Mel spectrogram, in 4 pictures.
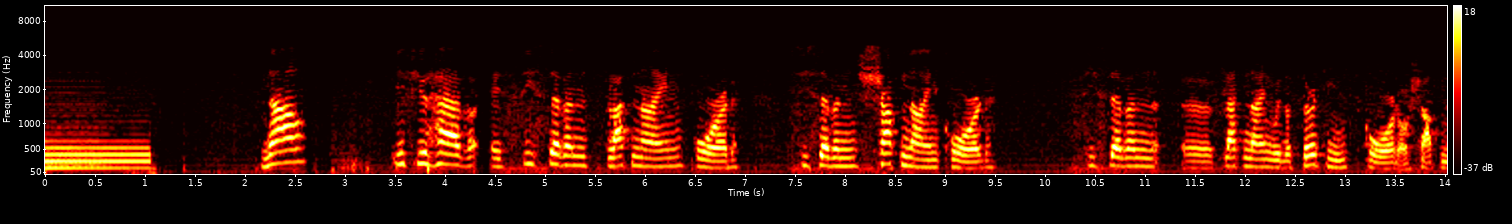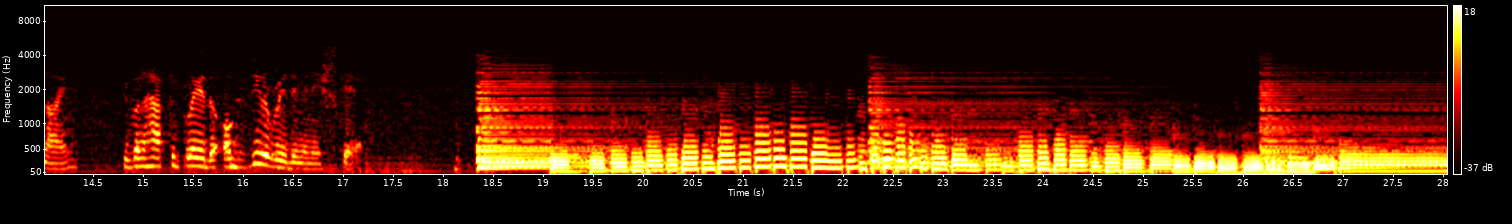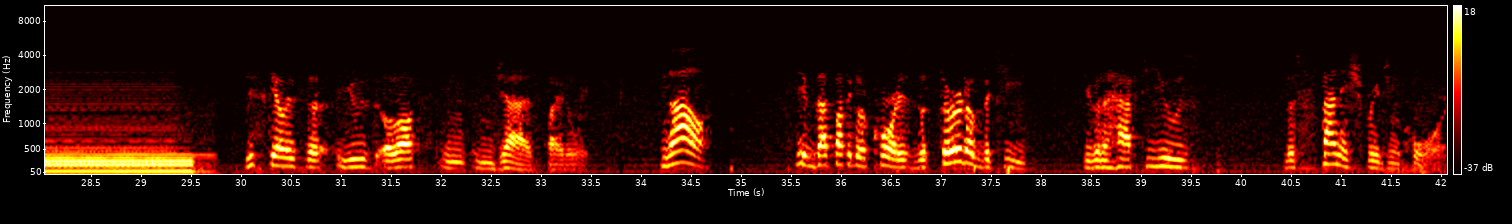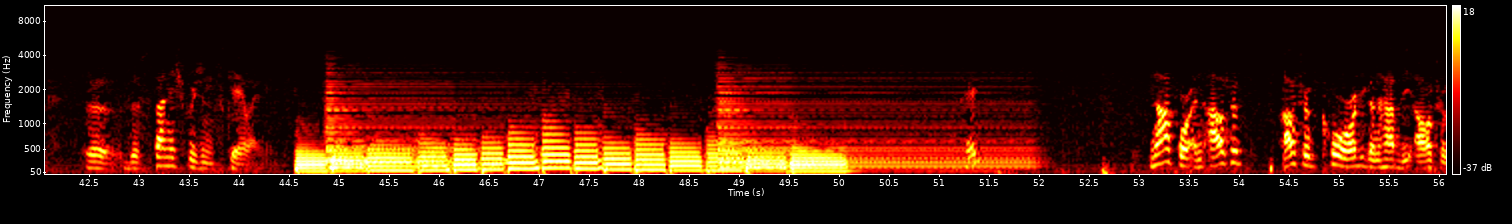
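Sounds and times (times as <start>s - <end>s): bass chord ringing: 0.0s - 1.1s, 18.4s - 29.8s, 44.6s - 52.1s
electric bass guitar notes: 0.0s - 1.1s, 18.2s - 29.8s, 44.6s - 52.2s.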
